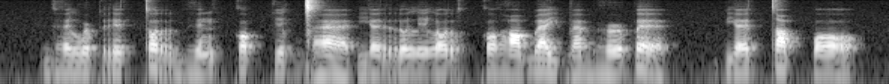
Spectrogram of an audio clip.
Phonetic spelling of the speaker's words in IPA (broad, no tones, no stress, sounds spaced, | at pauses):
ɡʱ ɛ l w ə˞ p r ɪ tː ɔ r bʱ ɪ n kː ɔ kː i l ɡ͡ǀ æ | j ɛ r ʊ l i l ɔ r kː ɔ ɦ ɑ b æ j b æ bʱ ə˞ p ɛ | p j ɛ tː ɑ pː ɔ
